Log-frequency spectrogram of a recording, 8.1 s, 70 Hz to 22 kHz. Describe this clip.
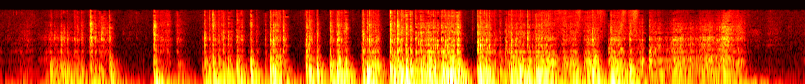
recordings of various rustling sounds with a stereo Audio Technica 853A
